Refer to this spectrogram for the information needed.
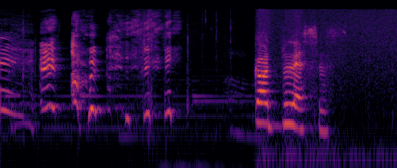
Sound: crying and laughing

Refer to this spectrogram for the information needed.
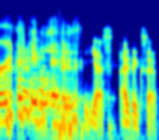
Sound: laughter

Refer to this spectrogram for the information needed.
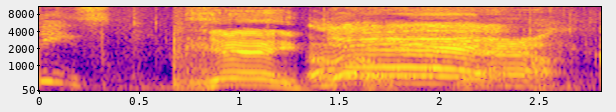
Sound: cheering

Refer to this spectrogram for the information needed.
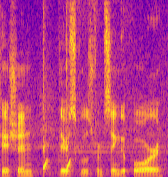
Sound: pop, pop

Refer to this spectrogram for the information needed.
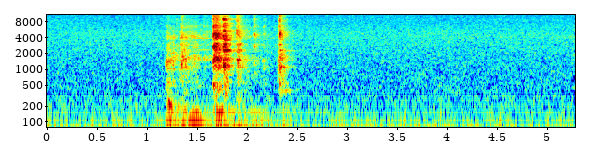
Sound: light crashing

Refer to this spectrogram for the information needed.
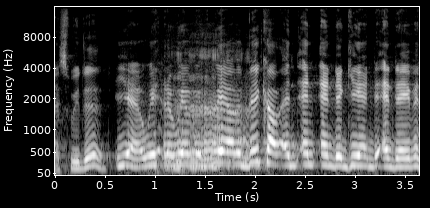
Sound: stammering

